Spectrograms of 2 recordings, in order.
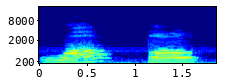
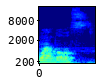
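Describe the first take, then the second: First: Both words are said slowly and separately. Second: The words are said fast and merged together. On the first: "this is a word that I have a hard time pronouncing" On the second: "when I say it really quickly"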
